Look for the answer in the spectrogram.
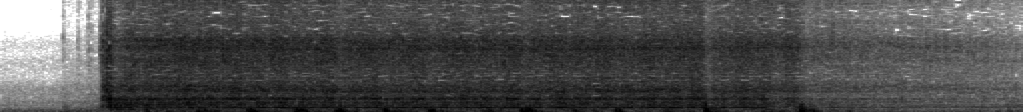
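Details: Fiat Punto HGT petrol engine, broke down after a hard pull, runs roughly with uneven thumps about four a second; spark check shows one ignition coil burnt, dead-cylinder misfire.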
